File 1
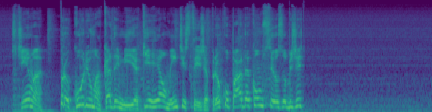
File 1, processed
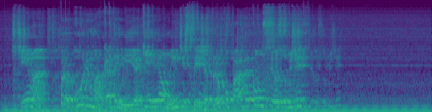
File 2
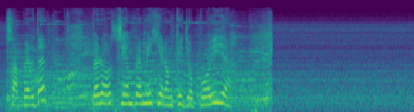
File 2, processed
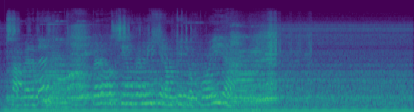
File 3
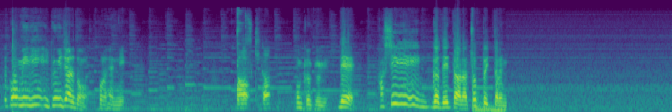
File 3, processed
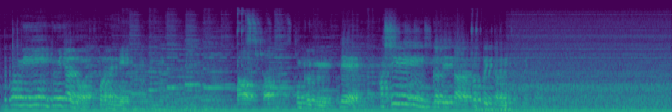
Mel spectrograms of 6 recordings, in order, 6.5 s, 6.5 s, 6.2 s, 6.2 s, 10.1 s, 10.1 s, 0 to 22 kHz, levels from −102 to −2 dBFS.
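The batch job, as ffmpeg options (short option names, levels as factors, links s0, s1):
-af "areverse,acompressor=threshold=0.0224:ratio=10,areverse,aeval=exprs='val(0)+0.00398*(sin(2*PI*60*n/s)+sin(2*PI*2*60*n/s)/2+sin(2*PI*3*60*n/s)/3+sin(2*PI*4*60*n/s)/4+sin(2*PI*5*60*n/s)/5)':c=same,acompressor=mode=upward:threshold=0.00126:ratio=2.5,aecho=1:1:66|68|130|298|432|595:0.631|0.501|0.224|0.112|0.106|0.2,volume=0.668"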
